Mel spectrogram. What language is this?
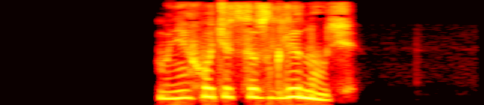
Russian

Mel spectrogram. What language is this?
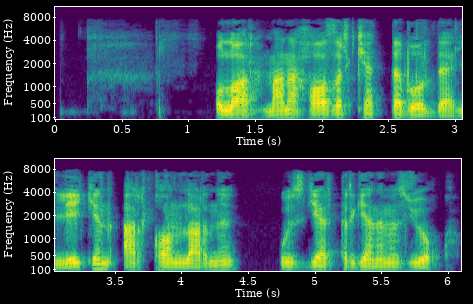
Uzbek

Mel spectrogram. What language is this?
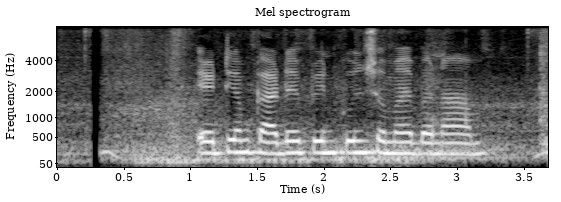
Magahi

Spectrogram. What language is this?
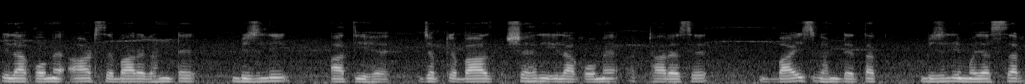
Urdu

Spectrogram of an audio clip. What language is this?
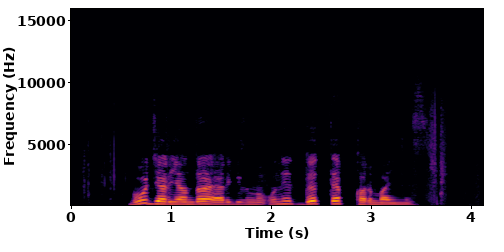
Uyghur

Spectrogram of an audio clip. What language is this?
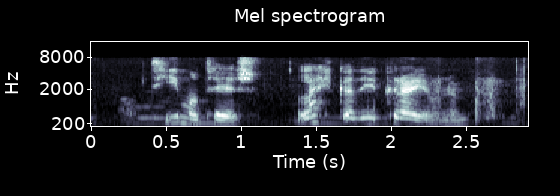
Icelandic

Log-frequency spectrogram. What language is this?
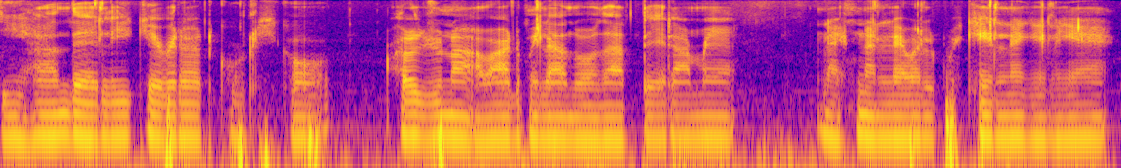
Urdu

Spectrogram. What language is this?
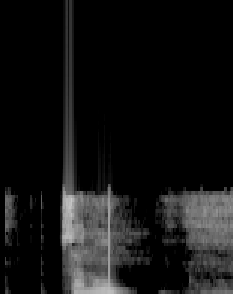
Mari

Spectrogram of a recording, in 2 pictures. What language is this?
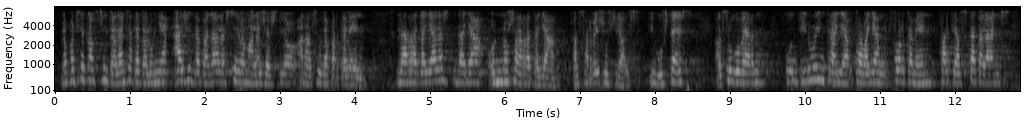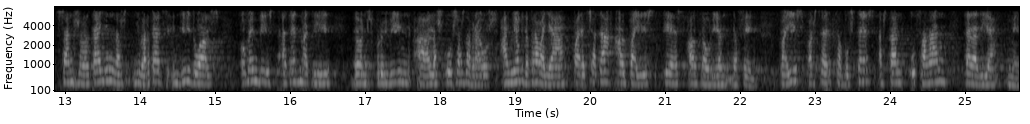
Catalan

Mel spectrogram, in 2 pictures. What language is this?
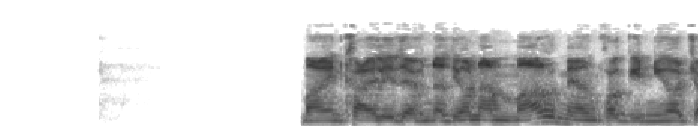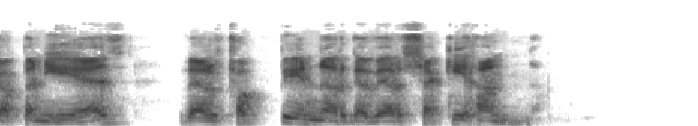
Welsh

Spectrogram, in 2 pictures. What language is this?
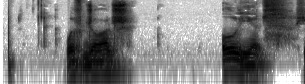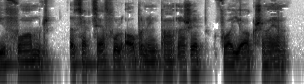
English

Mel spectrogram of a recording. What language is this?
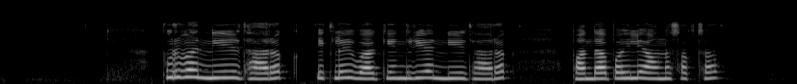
Nepali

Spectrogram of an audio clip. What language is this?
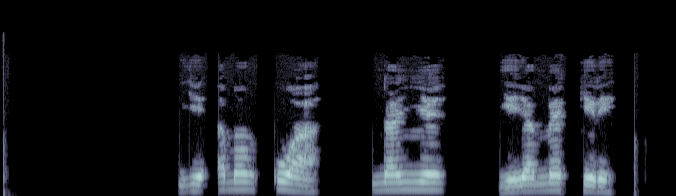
Baatonum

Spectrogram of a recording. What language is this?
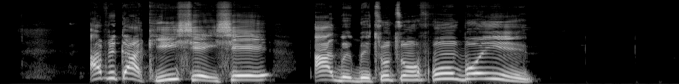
Yoruba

